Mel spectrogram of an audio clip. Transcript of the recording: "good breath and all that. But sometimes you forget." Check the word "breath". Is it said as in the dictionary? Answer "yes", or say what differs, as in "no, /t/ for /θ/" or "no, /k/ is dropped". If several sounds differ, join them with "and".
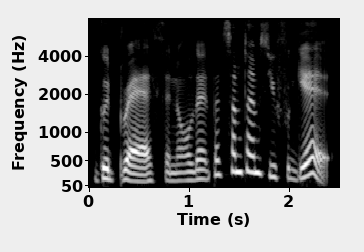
yes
